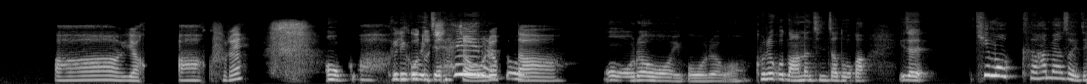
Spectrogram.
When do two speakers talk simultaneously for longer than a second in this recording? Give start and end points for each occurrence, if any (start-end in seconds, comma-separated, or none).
3.6-5.3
